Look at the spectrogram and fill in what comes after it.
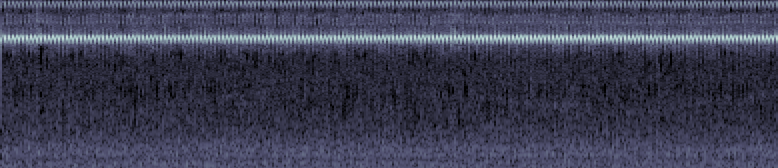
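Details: Eurepa yumbena calling with an unbroken, shrill, ringing trill of rapid, regular pulses held at one high pitch throughout, with a faint upper overtone and little else audible.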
